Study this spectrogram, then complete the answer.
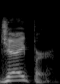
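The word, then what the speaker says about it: Jaipur: grade one uh jyper Stakes how do you pronounce Iran that's what I would have said japer japer you got it well you got it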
